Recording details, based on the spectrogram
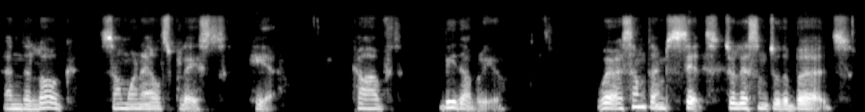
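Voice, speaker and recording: Very creaky, slow man reading poetry. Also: high-pitched, warm tone.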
